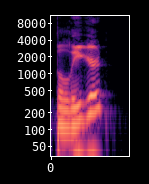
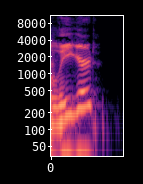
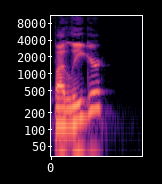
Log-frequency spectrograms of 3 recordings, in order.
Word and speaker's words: beleaguered: I don't think I said it right the first time. Beleaguered? – Yeah. – Beleaguered? – Sounds right. – By Leaguer? – I think you had it the first time.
